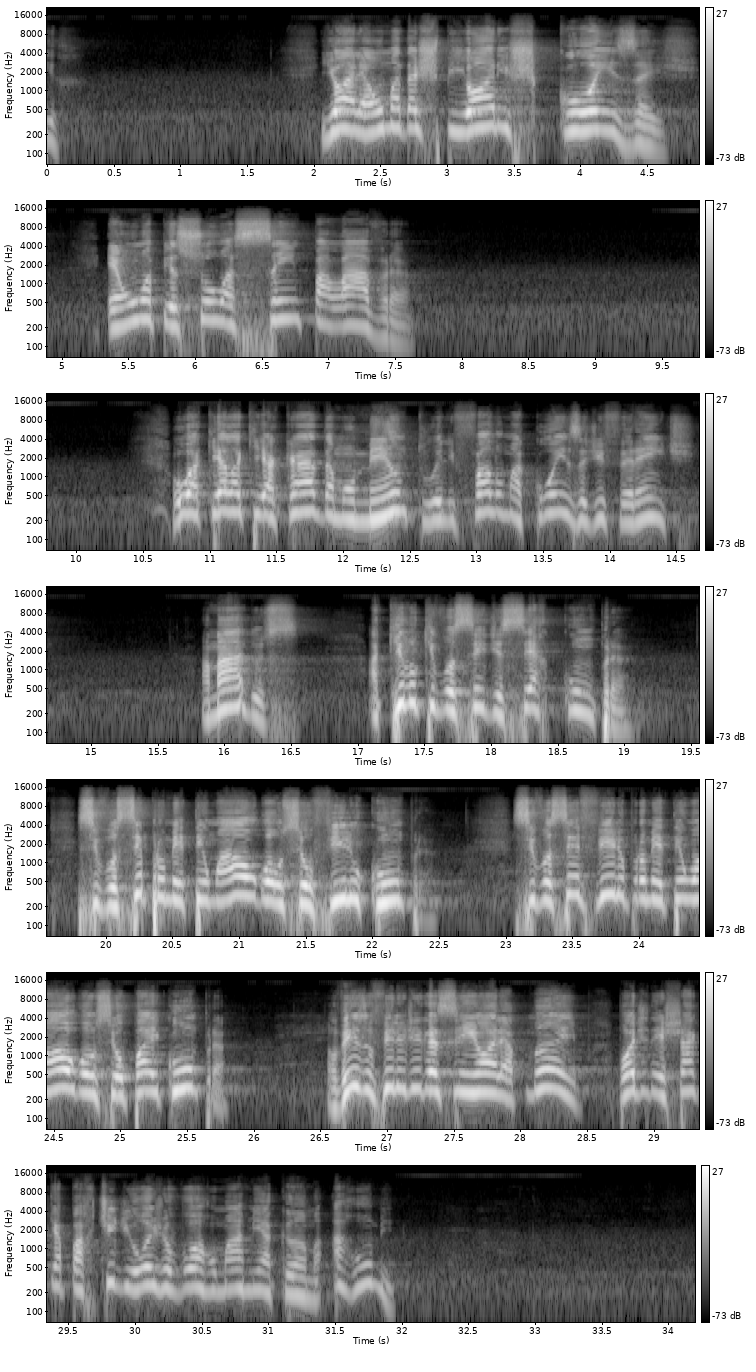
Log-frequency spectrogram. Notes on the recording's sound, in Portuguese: Culto gravado na Igreja Evangélica Cristo Vive - Rio de Janeiro RJ.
